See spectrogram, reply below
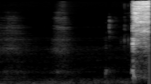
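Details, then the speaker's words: Adult woman feeling sneezy in rainy weather, at work without tissues: quiet breathing and a faint inward catch after sniffing, then one sudden loud explosive sneeze, part of a sneezing fit. "Shoo. Shoo. Gosh. I mean, that was just from trying to sniff some of this back, and of course I don't have any tissues."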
